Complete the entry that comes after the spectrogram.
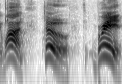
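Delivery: a loud coach's count-in; counting the class into a breath, loud. Real, not acted. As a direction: call the count out loud to the room.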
